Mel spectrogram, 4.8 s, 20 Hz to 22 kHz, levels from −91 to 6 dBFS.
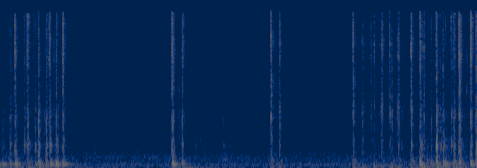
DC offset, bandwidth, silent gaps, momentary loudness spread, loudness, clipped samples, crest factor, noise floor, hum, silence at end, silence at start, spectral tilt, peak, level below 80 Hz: under 0.1%; 16.5 kHz; none; 9 LU; -56 LUFS; under 0.1%; 30 dB; -77 dBFS; none; 0 s; 0 s; -2.5 dB/octave; -28 dBFS; -72 dBFS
